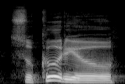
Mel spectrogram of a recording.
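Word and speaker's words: スクール: In Japanese, it actually is accented on the C, sukuru, so low, high, and everything else low.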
